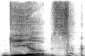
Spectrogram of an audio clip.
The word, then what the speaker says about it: Gibbs: I I think I always said it that way to be funny, but it's got to be said Gibbs. That's how we got to pronounce it from now on.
